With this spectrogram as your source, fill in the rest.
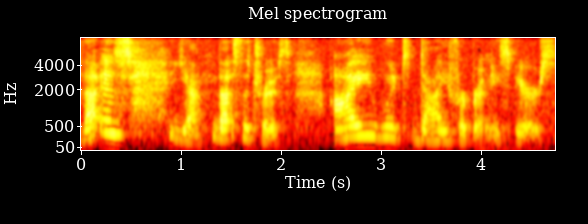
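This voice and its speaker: Through noticeable background noise, a woman's voice comes across with ordinary pitch variation. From Scotland. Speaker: YouTuber. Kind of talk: casual vlog monologue. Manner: animated.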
